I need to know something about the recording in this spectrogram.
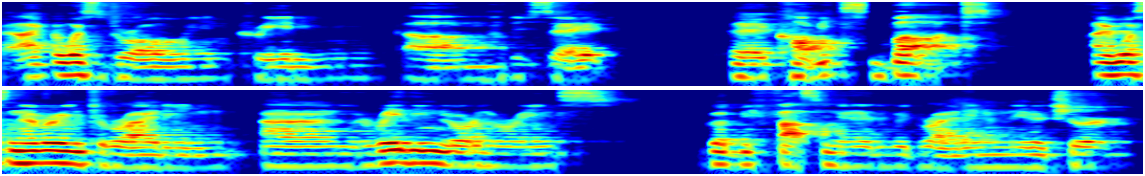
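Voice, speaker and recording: A man's voice: medium pitch, steady tone, normal speed, fairly bright tone. A man speaking as an interview guest, casually telling his story in loose, conversational phrasing, recorded with roomy echo. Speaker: interview guest, platform founder. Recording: roomy, echoing voice pickup.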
